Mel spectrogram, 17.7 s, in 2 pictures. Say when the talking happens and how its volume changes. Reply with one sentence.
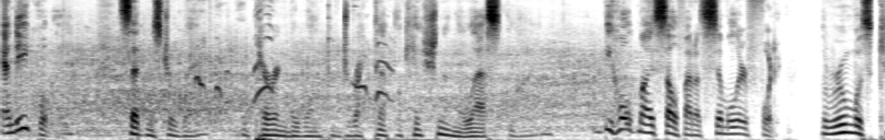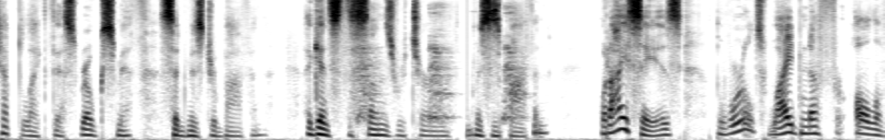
You can hear the talking from 0.0 to 17.6 s, at a steady volume.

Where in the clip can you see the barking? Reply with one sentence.
The barking can be heard from 1.9 to 4.0 s and from 12.4 to 14.2 s.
